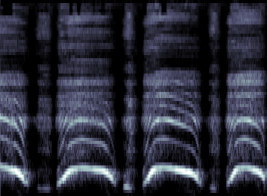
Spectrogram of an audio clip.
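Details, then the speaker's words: An owner imitates the dog's laboured breathing after coughing from suspected recurrent kennel cough, with the rib cage pulling in: three drawn-out, voiced gasping in-breaths with short breaths between. Imitated laboured inspiration. "when he's finished coughing say this is his rib cage he goes when he breathes in like this because he can't breathe"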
